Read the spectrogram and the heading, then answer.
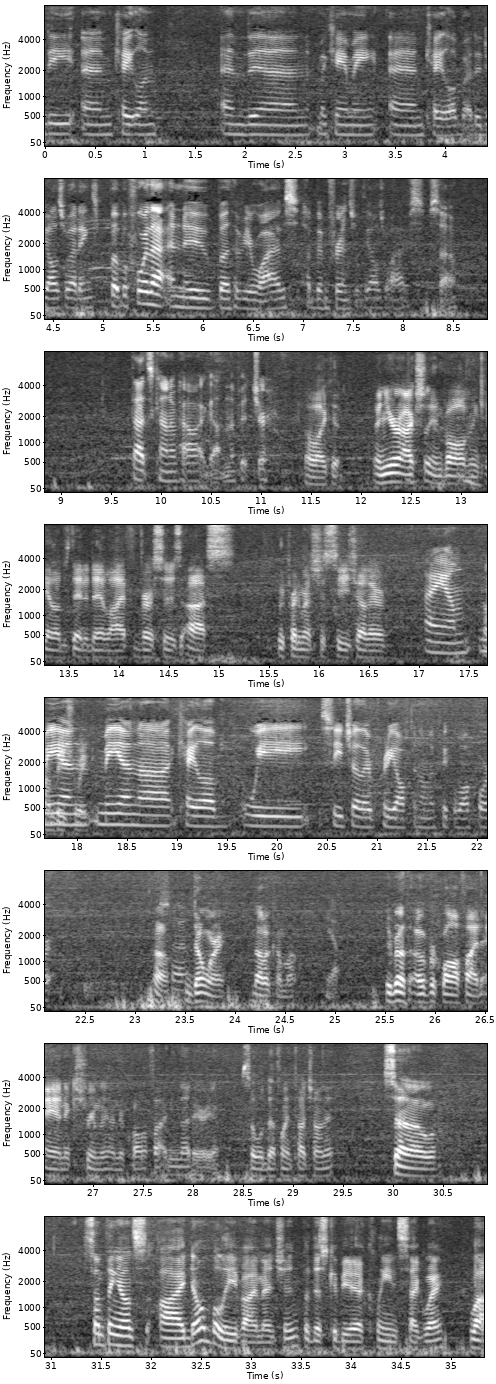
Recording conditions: wind noise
